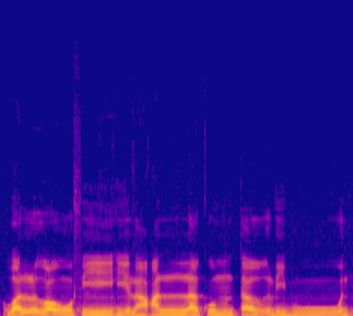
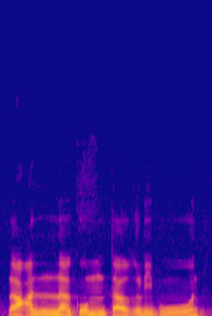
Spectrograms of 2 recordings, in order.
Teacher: Mim sukun ataupun mim mati ketemu dengan huruf ta, maka itu tidak boleh didengungkan. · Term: izhar syafawi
